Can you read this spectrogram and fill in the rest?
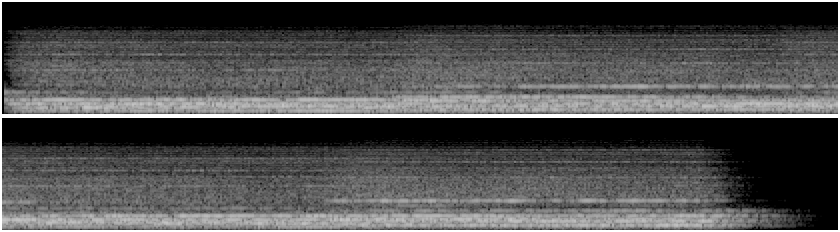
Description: Download Sci Fi Space sound effect for free.
Sci Fi Space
